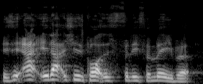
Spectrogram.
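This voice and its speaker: Very fast and high-voiced, with a darkish tone and a breathy edge, a man in his thirties vlogs to camera about living with a stutter. He often breaks off and restarts words as he talks casually.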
